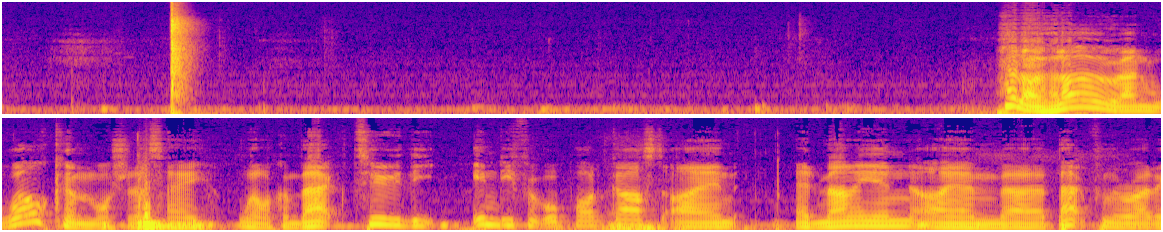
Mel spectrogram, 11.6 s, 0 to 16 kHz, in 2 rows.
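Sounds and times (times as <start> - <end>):
single hand clap to synchronize audio: 0.8 - 1.1
speech: 5.0 - 11.5.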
